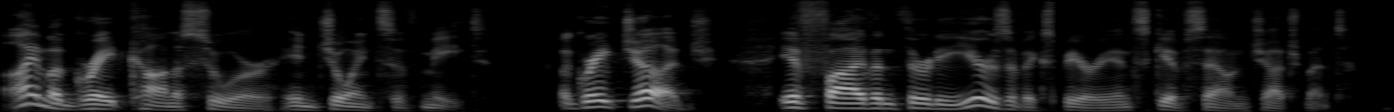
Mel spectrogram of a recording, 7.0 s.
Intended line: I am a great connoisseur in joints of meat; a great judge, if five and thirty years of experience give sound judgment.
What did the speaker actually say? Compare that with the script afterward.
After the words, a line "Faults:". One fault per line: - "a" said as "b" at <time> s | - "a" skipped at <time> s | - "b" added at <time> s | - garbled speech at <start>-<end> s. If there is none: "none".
I am a great connoisseur in joints of meat; a great judge, if five and thirty years of experience give sound judgment.
Faults:
none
